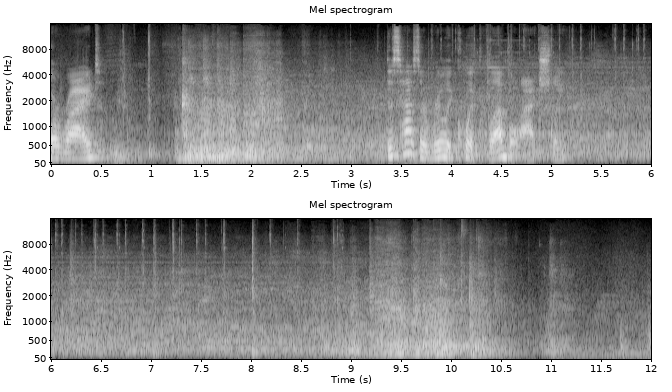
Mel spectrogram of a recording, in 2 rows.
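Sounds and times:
elevator machinery running: 0:00.0 - 0:12.0.

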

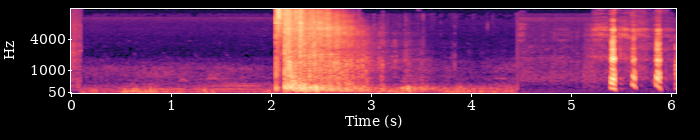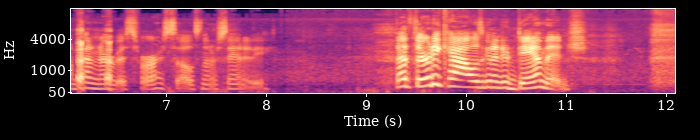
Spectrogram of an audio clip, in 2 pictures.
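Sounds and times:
exploding target boom: 0:02.0 - 0:03.7.

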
